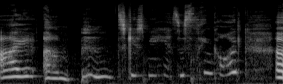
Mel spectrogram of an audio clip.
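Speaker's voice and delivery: tiny, small voice, high and soft. Voicing a princess speaking into a microphone: tiny voice. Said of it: "in her tiny voice".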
